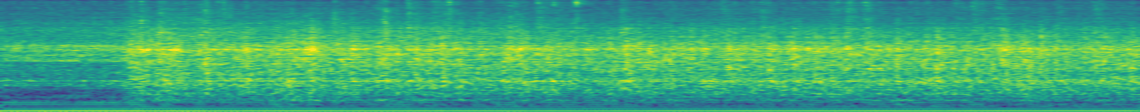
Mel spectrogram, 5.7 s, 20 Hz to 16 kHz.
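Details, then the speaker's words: 2011 Honda CR-Z race car with new throwout bearing, in neutral as clutch pedal released: idle turns into loud gritty rumble as input shaft spins; suspected worn transmission input shaft bearing, not confirmed. "after hearing the noise that that input shaft made we uh we figured this transmission is toasted"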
